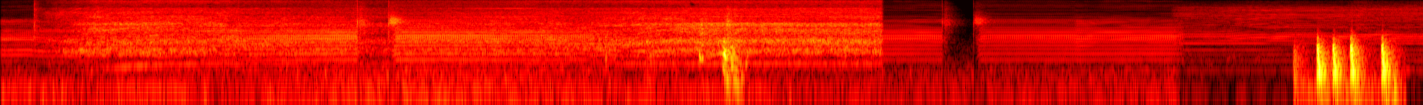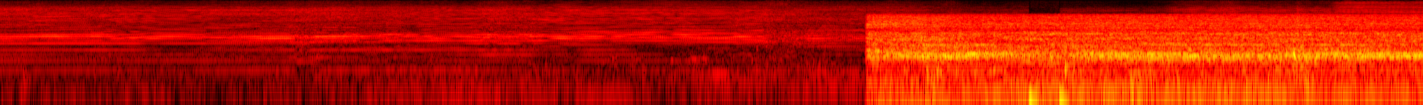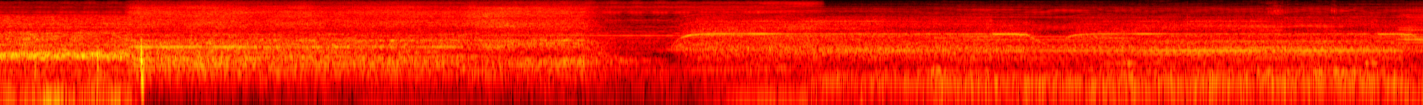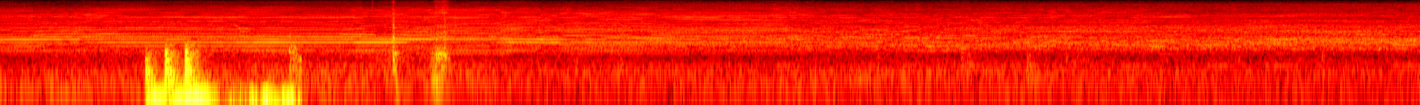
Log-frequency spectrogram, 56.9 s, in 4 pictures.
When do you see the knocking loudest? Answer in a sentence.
The loudest moment of the knocking is at 14 seconds.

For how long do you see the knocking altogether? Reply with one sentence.
The knocking can be heard for 4 seconds in total.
